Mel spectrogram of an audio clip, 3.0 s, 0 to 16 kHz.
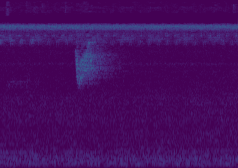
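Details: . Savanna nightjar at Chunghsing New Village, Nantou, Taiwan, on 11 April 2018: one harsh, buzzy note that starts abruptly and fades within about a third of a second. Steady low rumble and a constant thin high whine continue underneath.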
